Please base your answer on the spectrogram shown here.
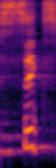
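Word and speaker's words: sechs: പറയുക ഫ്യൂൻഫ് ഫ്യൂൻഫ് ഇനി സിക്സ് വരുന്ന സമയത്ത് എസ് വെച്ചിട്ടാണ് സ്റ്റാർട്ട് ചെയ്യുന്നത് സോ സെഡ് ആയിട്ട് ഉച്ചരിക്കണം സെക്സ് സെക്സ് സിക്സ് വരുന്ന സമയത്ത് സെക്സ് സെവൻ വരുന്ന സമയത്തും മെയിൻലി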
